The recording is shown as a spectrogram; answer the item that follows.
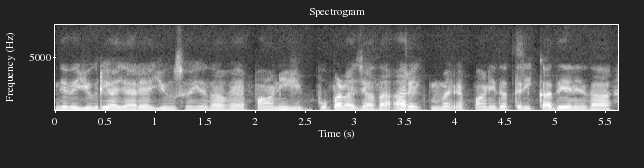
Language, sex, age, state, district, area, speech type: Dogri, male, 30-45, Jammu and Kashmir, Reasi, urban, spontaneous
